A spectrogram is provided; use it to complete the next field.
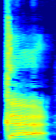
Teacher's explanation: Ketika kaf berharokat fathah jelas dia tipis, terdengar seperti vokal A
